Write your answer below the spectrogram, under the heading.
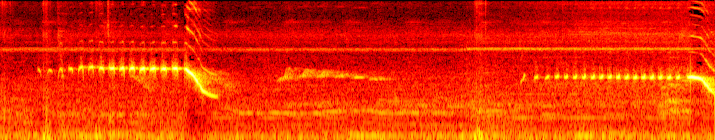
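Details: Common iora (sirtu) in a cage, in breeding condition and calling for a female: two long pulsed trills steady in pitch, each closing with a steep downward slur, with a softer drawn whistle between them.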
